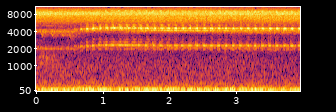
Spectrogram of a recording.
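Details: Continuous high, wavering ring of higurashi cicadas, 25 July 2019, the tone gently pulsing and shimmering in several layered bands while low background noise murmurs beneath.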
